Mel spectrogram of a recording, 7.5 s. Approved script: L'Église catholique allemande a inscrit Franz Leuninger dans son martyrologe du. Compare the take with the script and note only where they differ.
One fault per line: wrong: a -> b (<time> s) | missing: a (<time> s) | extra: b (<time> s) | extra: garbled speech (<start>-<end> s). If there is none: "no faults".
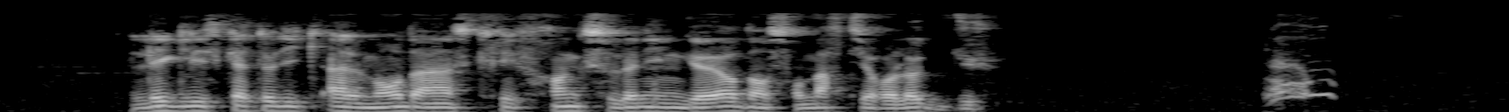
no faults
